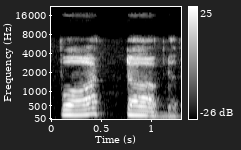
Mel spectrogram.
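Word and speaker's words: perturbed: परेशान के लिए क्या वर्ड होगा, परटर्ब्ड, परटर्ब्ड, पी ई आर को अर बोलते हैं, पी में लगे पर, पट टी यू आर का अर बोलेंगे, परटर्ब्ड, परटर्ब्ड मीन्स परेशान या क्षुब्ध या व्यग्र या व्याकुल।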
